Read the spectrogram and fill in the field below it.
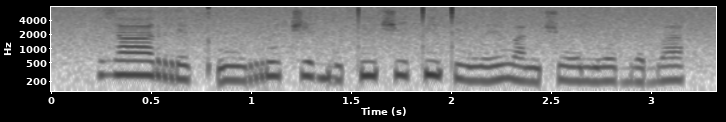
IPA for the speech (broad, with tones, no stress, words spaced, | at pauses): zaː˦re˨ kʼuː˨ru˦t͡ʃe˦ɡu˨ tĩ˦ʃi˦tĩ˦ti˨ we˨˦βa˨ŋ ʃoː˨nlo˨ bɛ˨ba˦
